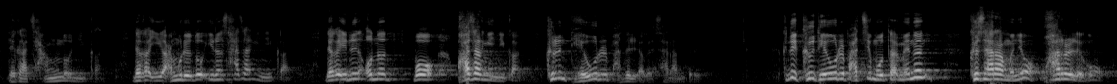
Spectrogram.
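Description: A man's voice: sits high, vocal fry. A man pastor preaching a sermon, often calling out to the congregation for responses. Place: church sanctuary. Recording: long hall reverb from a church.

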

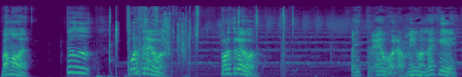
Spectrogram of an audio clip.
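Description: A man's voice: high-pitched, big pitch swings, bright, forceful tone, faint music behind. A young man with an Argentine accent, a streamer freestyle rapping and then thanking his chat in rambling street slang. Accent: Argentine Spanish. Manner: slangy, rambling, fast-flowing street talk.

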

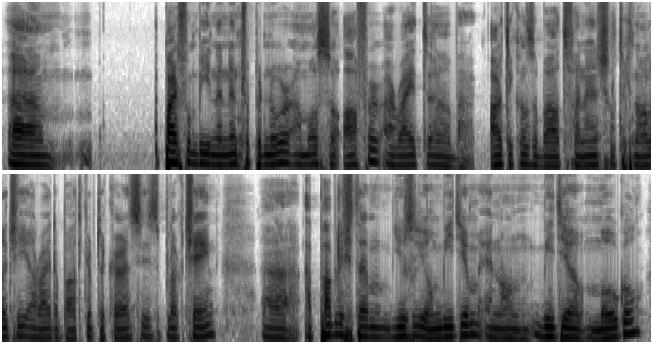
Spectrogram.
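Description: A man from Greece, a company founder, giving a formal, measured self-introduction into a handheld mic in a seminar room. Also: medium pitch, fairly even intonation, a little mellow, no echo. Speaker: founder and CEO. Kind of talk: self-introduction at book launch.

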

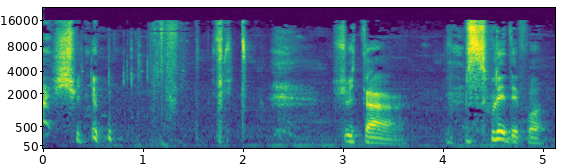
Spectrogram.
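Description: A man's voice: medium pitch, wildly swooping pitch, slow, a crowd in the background. A man from France streaming a game, ranting at his viewers with exasperation, swearing and stumbling over his words. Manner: exasperated, swearing, stammering restarts.

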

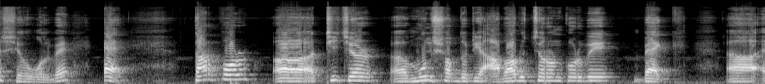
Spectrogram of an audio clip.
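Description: A male teacher explaining a textbook English lesson, sounding out words slowly and filling pauses with "uh". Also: fairly high pitch. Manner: slow and explanatory with many "uh" fillers.

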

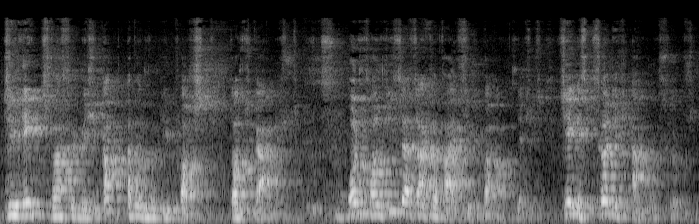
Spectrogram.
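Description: A man's voice: fairly high pitch, expressive, normal speed, recorded from a distance, close to an everyday voice. A man playing a petulant, blustering henpecked husband. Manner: blustering, indignant, chuckling. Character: petulant henpecked husband plotting against wife. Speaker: actor in a staged reading. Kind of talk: live comic sketch reading. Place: theater stage before an audience. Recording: echoey, noisy live theater recording from afar.

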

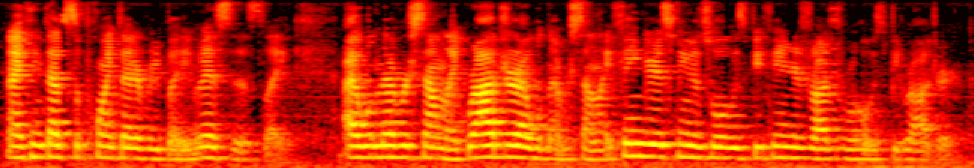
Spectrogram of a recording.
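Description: A young woman, a guest musician who plays talk box, chats casually and with slang in an interview, demonstrating as she explains. Her medium-pitched voice is steady and rapid-fire, picked up by a tabletop podcast mic in a small indoor studio with roomy echo and light background noise.

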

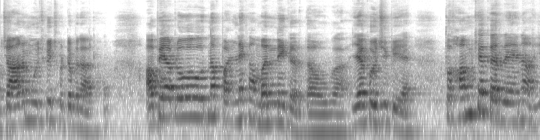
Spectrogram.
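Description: Patient teacher, echoey room. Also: male voice, high-pitched, sharp tone. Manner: keeps checking that students follow along; mixes English terms into Hindi explanations. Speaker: accountancy teacher. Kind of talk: online class lecture. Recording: echoey room with faint ambient noise.

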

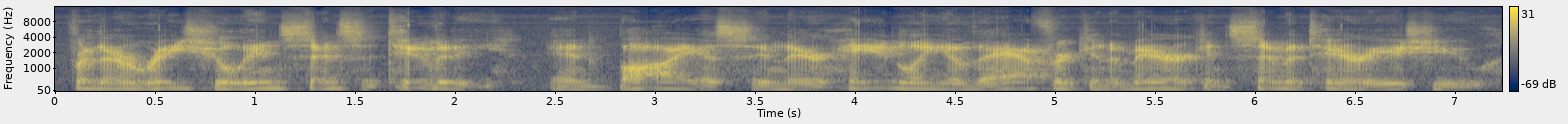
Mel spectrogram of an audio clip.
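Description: A man's voice: medium pitch, creaky, sharp tone, full character voice, low-quality recording. A man playing an indignant mock-political ranter, declaiming emphatically in a comedic video monologue.

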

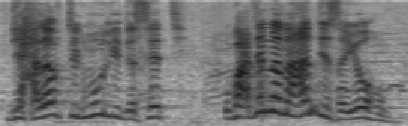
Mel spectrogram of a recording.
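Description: A generous Egyptian shopkeeper. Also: male voice, very high-pitched, sing-song, racing, bright, forceful tone, exaggerated voice. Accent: Egyptian Arabic. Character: kindly generous middle-aged shopkeeper. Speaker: shop owner. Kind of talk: TV drama acting.

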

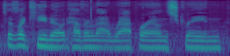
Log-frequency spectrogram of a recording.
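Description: A man's voice: fairly high pitch, level tone, moderate pace, crowd noise. A man being interviewed as a developer, talking casually and hesitantly with many ums as he thinks aloud.

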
